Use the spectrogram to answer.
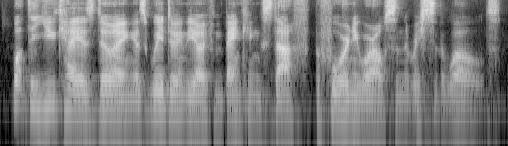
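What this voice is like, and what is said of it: Non-British accent. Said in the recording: “evidently from my accent, I wasn't brought up here”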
